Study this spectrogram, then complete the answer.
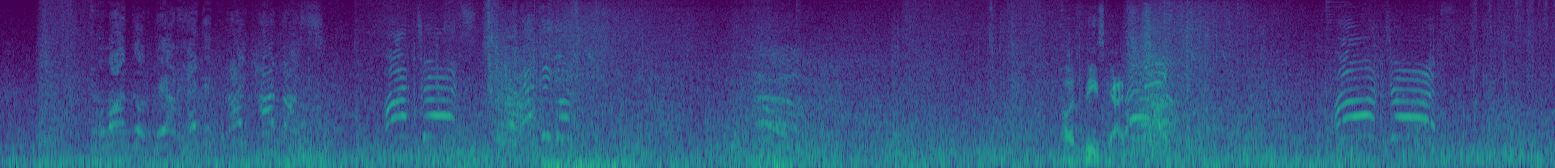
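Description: Men shout in battle.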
